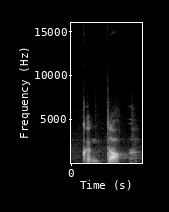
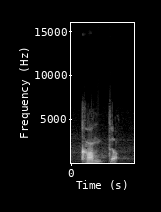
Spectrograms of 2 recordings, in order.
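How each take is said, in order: First: Second "conduct" as the verb, weight on DUCT; stress on second syllable. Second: First "conduct" as the noun, weight on CON; stress on first syllable. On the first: Presenter contrasting verb with noun, stress on second syllable. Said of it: "at the second syllable". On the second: Presenter contrasting noun with verb, stress on first syllable. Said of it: "placed at the first syllable". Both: Shown as a demonstration.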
